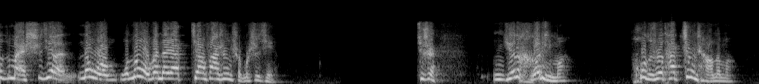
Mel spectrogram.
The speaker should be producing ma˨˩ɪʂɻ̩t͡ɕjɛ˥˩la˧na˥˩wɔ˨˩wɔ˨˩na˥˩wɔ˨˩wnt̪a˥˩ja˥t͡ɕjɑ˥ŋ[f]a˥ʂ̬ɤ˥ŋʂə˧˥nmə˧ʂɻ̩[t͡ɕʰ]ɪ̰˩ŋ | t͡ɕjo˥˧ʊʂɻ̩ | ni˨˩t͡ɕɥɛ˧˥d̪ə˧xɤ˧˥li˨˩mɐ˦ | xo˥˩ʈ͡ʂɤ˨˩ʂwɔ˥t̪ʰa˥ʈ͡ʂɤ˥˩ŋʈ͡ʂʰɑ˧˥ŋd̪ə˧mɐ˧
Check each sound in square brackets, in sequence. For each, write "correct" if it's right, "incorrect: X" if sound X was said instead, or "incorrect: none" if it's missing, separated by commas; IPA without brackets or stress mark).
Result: correct, correct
